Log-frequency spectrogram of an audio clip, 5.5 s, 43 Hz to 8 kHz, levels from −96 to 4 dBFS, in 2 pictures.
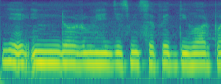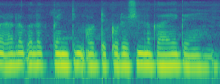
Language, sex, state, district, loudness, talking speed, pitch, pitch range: Hindi, female, Arunachal Pradesh, Lower Dibang Valley, -13 LUFS, 165 wpm, 145 Hz, 140-150 Hz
